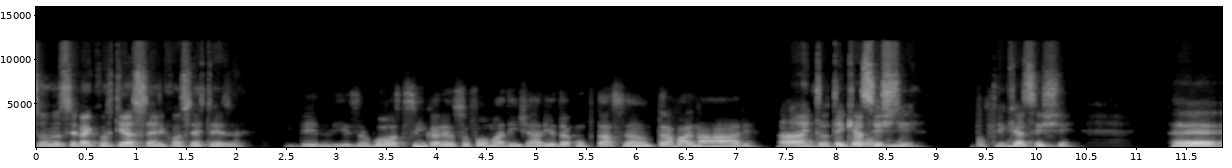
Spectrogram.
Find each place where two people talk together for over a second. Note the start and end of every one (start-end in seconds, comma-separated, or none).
none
